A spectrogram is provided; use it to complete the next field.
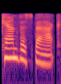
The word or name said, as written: canvasback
